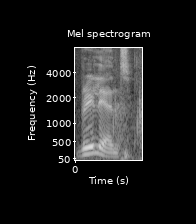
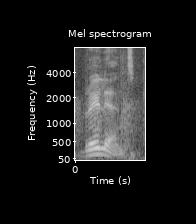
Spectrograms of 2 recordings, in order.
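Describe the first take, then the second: No difference in how they are said.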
